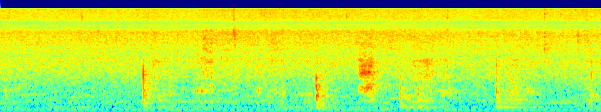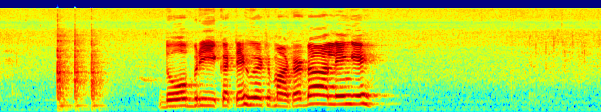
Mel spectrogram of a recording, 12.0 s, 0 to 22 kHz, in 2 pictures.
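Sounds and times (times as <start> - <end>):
onions sizzling in oil: 0.0 - 12.0
spatula scraping a pan: 1.3 - 7.1.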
